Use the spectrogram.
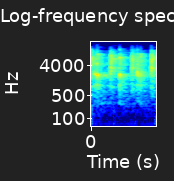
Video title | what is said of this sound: Urban Decay All Nighter Liquid Foundation - First Impressions, Demo + Review | when I shake this guy it's like loud and this one I don't even hear anything in there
